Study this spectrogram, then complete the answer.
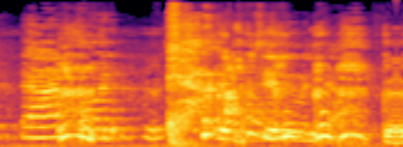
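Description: A sharp cough from a person with fresh stitches bursts out mid-clip amid ongoing speech and vocal sounds, close and loud.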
